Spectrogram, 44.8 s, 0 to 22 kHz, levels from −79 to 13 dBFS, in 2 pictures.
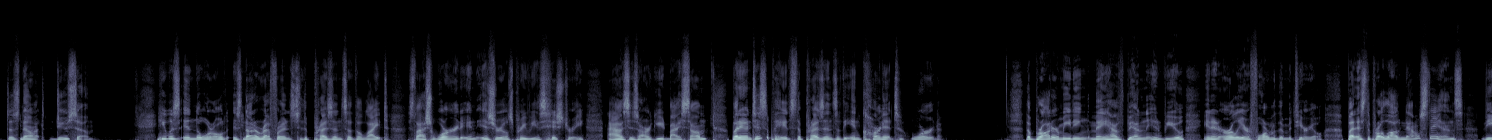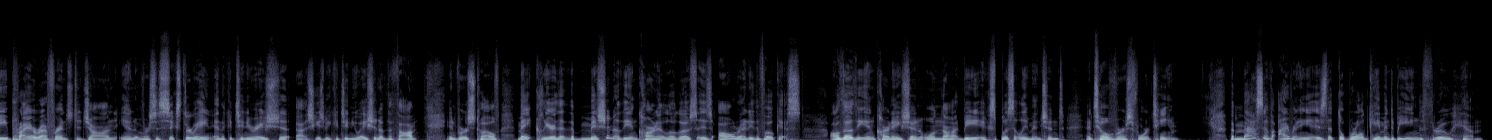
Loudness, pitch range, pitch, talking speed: -23 LUFS, 140-190 Hz, 155 Hz, 160 wpm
